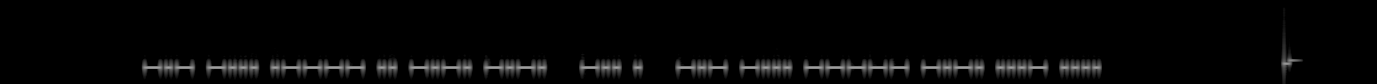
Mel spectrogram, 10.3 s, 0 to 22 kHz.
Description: Morse code, heard as a keyed tone, about 30 wpm, 700 Hz. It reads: KB1ICC DE KB0CVH
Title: USA Callsign DE Callsign 30wpm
